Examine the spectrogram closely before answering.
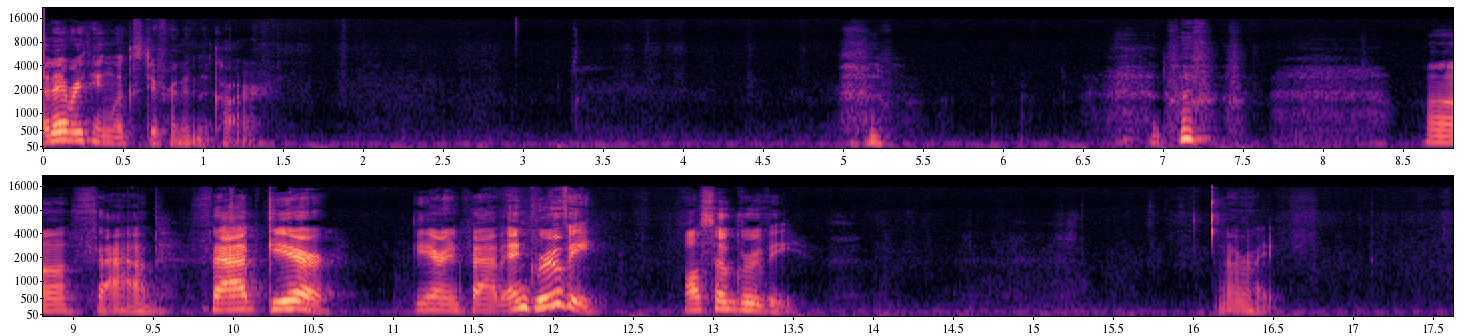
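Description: A woman talks with animation, close to a microphone, with pauses.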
